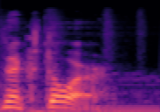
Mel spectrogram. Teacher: we drop the t sound it just sounds like next door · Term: disappearing sound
